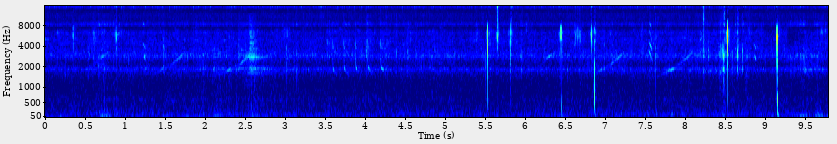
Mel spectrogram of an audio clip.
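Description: Faint small-bird chirps at a backyard feeder over a low background rumble, with about five sharp taps in the second half, the loudest near the end.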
